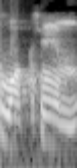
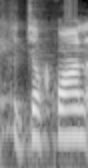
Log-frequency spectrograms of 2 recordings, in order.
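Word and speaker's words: Joaquin: the recent film with uh I think it's Johan Phoenix. I might be saying his name wrong. I might be pronouncing it wrong. However, it's wim. Wim. I say kawwan.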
